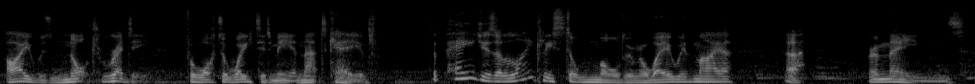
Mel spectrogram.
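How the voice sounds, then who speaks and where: An actor playing a headless schoolboy ghost in a video game, British, chatty and theatrical, with rueful, self-deprecating wit. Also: male voice, lowish voice, big pitch swings, unhurried, faint music behind. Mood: rueful, wry. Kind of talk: video game character acting.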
